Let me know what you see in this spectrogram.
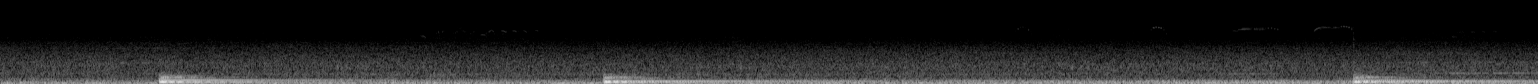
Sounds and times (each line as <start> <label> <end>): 1.6 mallet & Drum sticks 4.6
6.0 mallet & Drum sticks 9.4
13.5 mallet & Drum sticks 15.3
